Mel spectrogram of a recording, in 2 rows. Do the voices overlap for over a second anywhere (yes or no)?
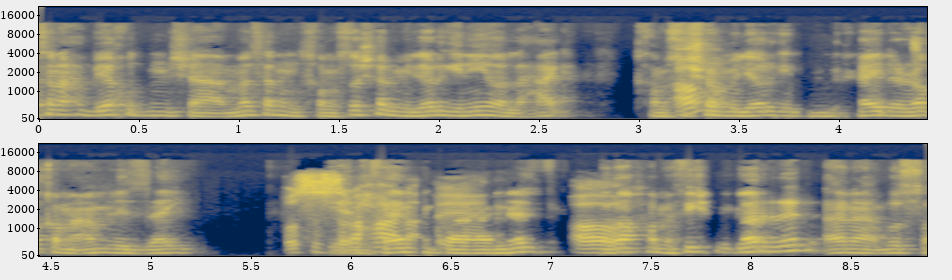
yes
